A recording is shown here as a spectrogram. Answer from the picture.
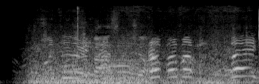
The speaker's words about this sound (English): What you're hearing there are rescuers pulling a man and his teenage son alive from the rubble on Sunday.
